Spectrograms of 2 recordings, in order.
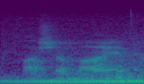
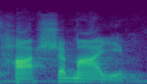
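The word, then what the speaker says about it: הַשָּׁמַיִם: Hashamayim. Okay, remember the pathak? Shamayim. And notice the doubling dogish in the sheen. Shamayim. Okay, everyone? Shamayim. Modern Hebrew says Hashamayim. All right, we're pronouncing it as biblical Hebrew.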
